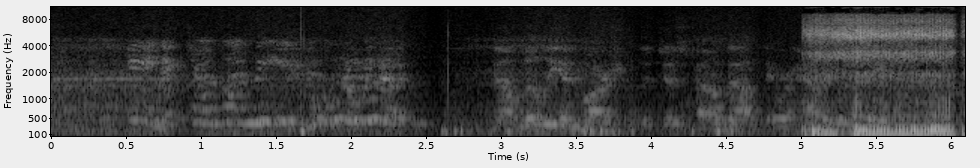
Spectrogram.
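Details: Soft snuffling, rattly breathing from a sleeping Pit Bull dog, then a loud burst of noise at the end; dog snoring.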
